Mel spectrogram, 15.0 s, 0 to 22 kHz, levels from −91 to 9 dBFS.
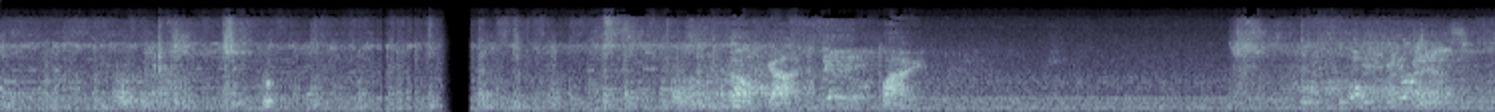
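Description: From 3.73 to 4.14 s, repeated stalls (stutter): the jitter buffer ran dry five times, with the longest gap at 28 ms, each bridged by extending the last sound, so the audio drags and stutters.

At 4.40 s a call audio freeze holds the sound as a fading continuation that drops to silence for about 0.18 s, then resumes at 4.70 s. It was likely caused by delayed packets emptying the jitter buffer.

From 10.11 to 12.22 s, a jitter buffer speed-up trims short pitch-period slices to shed about a tenth of a second, so the audio plays 5% faster at unchanged pitch.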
